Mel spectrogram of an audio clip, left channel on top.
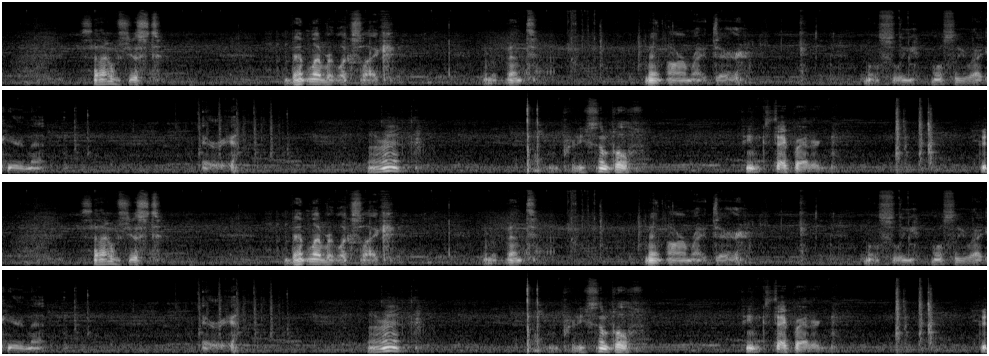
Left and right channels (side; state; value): both; identical; correlation 1.00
